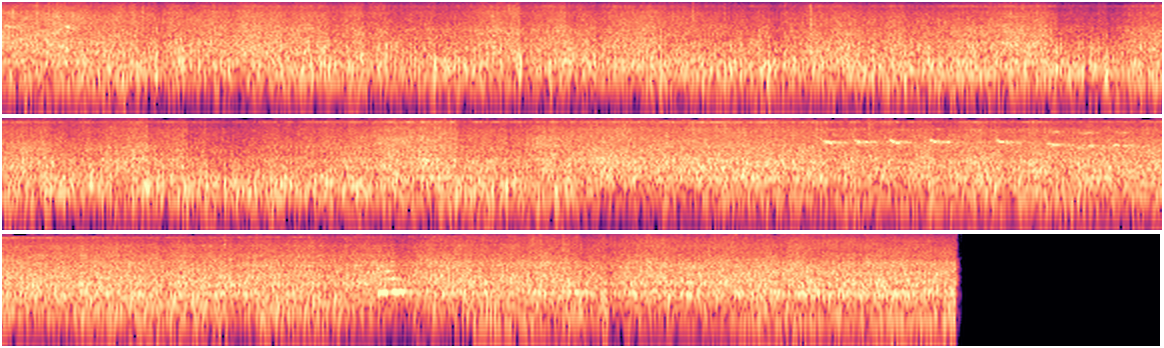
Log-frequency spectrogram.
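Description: Water truck's rear spray bar spraying water onto the gravel while the truck drives slowly away: a steady rushing hiss, with the Cummins ISC diesel engine running underneath. It cuts off suddenly near the end.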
